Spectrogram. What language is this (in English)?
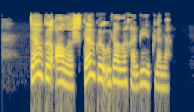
Bashkir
